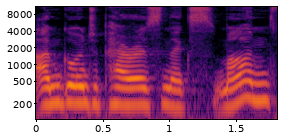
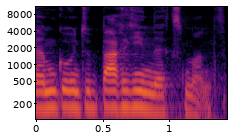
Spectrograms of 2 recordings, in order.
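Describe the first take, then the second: First: Paris is pronounced with English sounds. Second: Paris is pronounced with French sounds. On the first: The speaker calls it right. "So if I say uh" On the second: The speaker calls it wrong. "I'm not going to say"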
